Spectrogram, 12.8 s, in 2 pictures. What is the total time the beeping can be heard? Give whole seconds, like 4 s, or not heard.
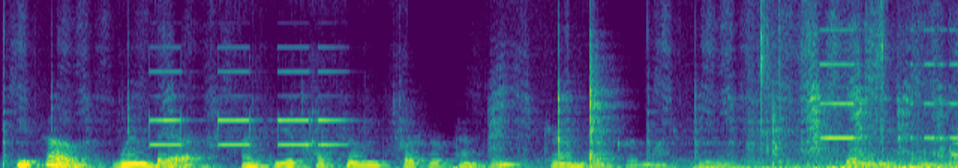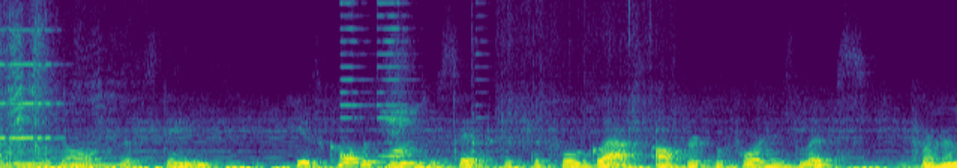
4 s.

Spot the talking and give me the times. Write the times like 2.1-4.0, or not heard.
0.0-12.7.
